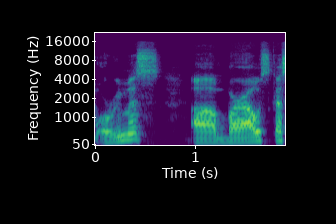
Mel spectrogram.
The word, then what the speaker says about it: Orus Barasa: is attorney's death match we have orus barasa sorry if I butchered your name sorry absolutely perfect pronunciation so yeah all good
